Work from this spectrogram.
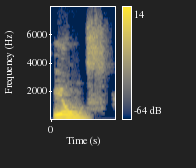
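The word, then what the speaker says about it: aeons: Se escreve com esse A aqui, mas a pronúncia mais próxima seria um E, porque isso vem do grego, aquele A que é bem junto de um E.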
